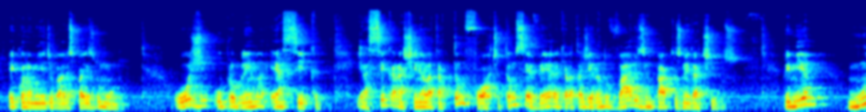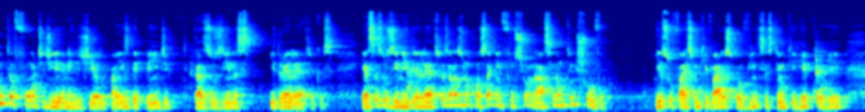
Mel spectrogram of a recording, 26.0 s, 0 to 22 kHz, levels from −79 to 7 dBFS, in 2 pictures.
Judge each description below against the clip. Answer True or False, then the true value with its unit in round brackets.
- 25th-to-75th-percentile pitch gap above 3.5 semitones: False (3.1 semitones)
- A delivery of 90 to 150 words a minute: True (145 wpm)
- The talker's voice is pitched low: True (130 Hz)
